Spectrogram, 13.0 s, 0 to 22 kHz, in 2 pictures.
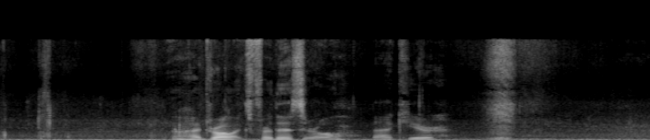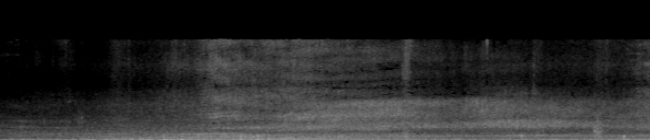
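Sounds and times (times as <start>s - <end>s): traffic rumble: 0.0s - 13.0s
tyres hissing on wet road: 4.8s - 5.8s, 6.5s - 13.0s.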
